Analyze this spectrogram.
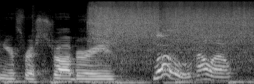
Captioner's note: skillet sizzling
